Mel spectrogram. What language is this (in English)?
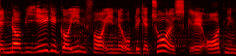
Danish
